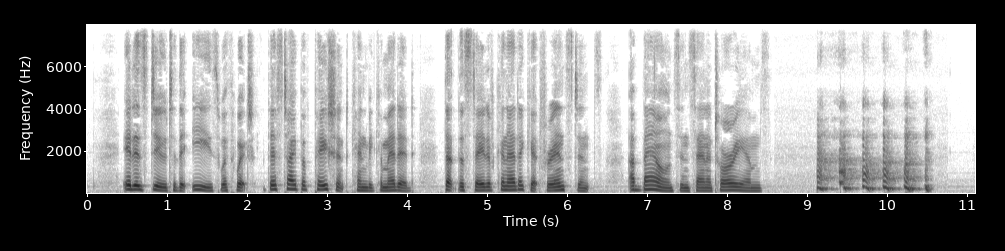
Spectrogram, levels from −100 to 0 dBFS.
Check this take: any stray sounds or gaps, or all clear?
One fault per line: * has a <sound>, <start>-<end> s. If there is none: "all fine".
* has a laugh, 9.1-10.7 s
